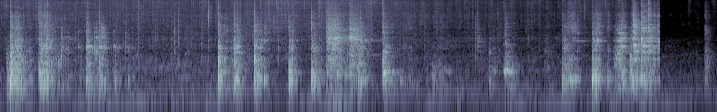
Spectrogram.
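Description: Fried dry prawns are scraped out of a sizzling pan into a bowl, with repeated metal spatula scrapes and clinks against the pan over a steady frying hiss, close and fairly loud, with no one speaking.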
